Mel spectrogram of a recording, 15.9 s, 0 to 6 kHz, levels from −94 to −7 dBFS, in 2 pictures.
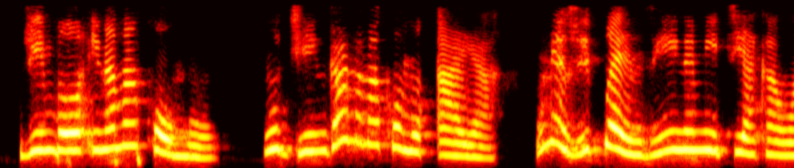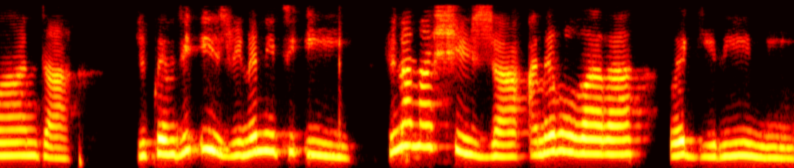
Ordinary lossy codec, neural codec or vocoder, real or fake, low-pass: MP3, 48 kbps; codec, 32 kHz, 1.9 kbps, SNAC; fake; 5.4 kHz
